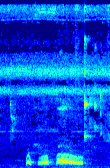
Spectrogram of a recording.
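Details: Spotted dove calling other doves, a sound played as a lure so silent doves will answer: a single low three-part phrase, a clipped first note, a rolling second, and a longer hoarse coo, over quiet background hiss.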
